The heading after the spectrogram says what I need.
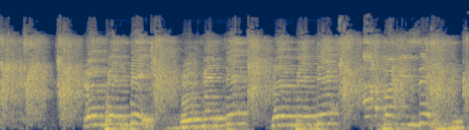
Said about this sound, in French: Wow. Applaudissez.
